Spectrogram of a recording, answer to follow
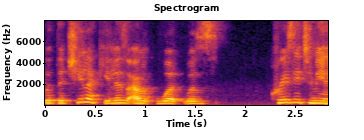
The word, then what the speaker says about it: chilaquiles: Because he calls them chiquiles. So you're probably saying it better. Chilaquiles.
